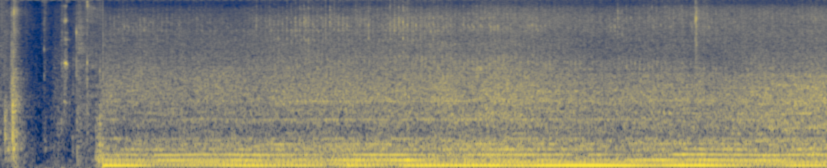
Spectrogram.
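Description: A riding lawn mower engine hums steadily.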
